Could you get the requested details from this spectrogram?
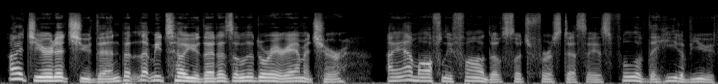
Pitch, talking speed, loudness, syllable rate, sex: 145 Hz, 240 wpm, -18 LUFS, 5.7 syllables/s, male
